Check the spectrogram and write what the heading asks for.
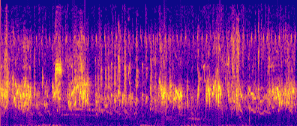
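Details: Budgerigars feeding on summer food, May to June, Larkana, Sindh; rolling bouts of buzzy warbling and squawky chirps rise and fall, with brief quieter gaps between bursts.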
